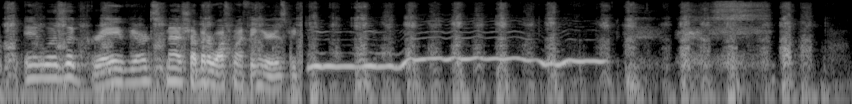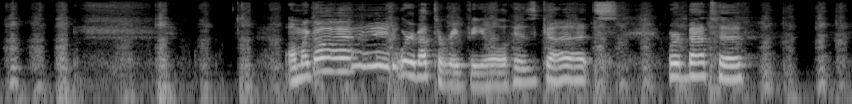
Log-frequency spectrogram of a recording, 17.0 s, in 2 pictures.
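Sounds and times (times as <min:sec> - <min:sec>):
knife sawing into pumpkin: 0:00.0 - 0:17.0
man humming: 0:00.4 - 0:07.6, 0:11.4 - 0:16.4.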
